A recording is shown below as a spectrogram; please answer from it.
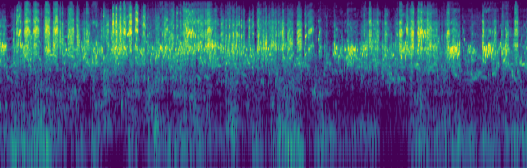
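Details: Continuous happy chirping from a colony of aviary budgerigars, many birds twittering and warbling together at high pitch with no pauses.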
